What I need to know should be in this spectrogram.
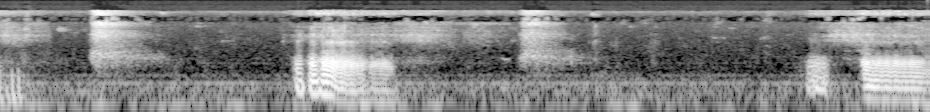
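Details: Sleeping Pomeranian-Chihuahua dog: rhythmic snoring with low rumbling, snorting breaths about every two seconds over a background hum; snoring.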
